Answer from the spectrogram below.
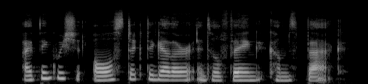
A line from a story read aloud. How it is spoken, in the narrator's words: I said calmly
